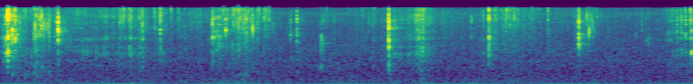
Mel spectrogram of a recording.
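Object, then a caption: Bar of soap shaved with a metal blade. A metal knife blade shaves and scrapes thin flakes from a solid oval yellow Camay bar soap held in the hand. Soft, bright scraping and crinkly shaving sounds repeat, punctuated by sharper clicks, with almost no low-end weight.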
